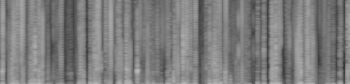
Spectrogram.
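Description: A pointed white plastic tool is pushed into the canal of a grey silicone ear microphone and scratches the silicone. It makes close, dense, muffled scraping and rubbing bursts that come in irregular waves, heavy in the low end with little brightness.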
